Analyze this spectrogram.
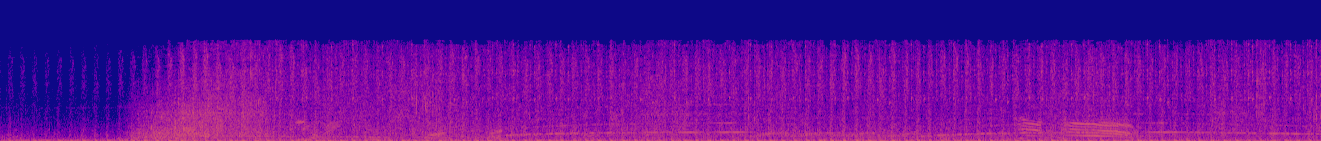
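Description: Water splashes as a swimmer paddles along.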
